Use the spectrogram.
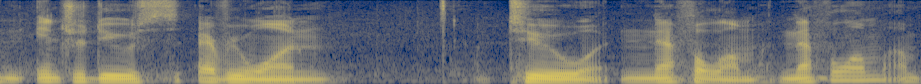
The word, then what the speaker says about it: Nephilim: we go ahead and introduce everyone to Nephilim Nephilim I'm pronouncing that correctly yes what did you guys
